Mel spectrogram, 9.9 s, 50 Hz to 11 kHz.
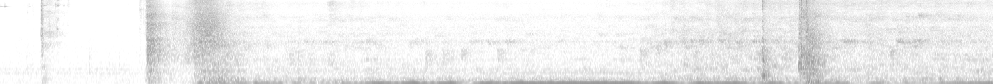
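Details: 1974 Ford F100 V8 with a new Summit intake, carburetor bowls primed, timing backed off after sounding advanced and no coolant yet, settles into a steady, even low idle rumble with no misses or knocks; normal idle.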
